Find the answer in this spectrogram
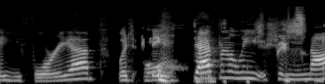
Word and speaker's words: Euphoria: are the funny thing is that they can't even pronounce it right. They meant to say Euphoria, which they Oh, definitely should they said not be that.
